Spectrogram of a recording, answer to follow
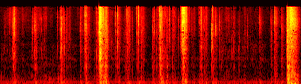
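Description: A foil trading-card pack wrapper crinkling and tearing in irregular sharp bursts as it is pulled open by hand, resisting being opened. The loudest rips come about two seconds in and just before the end.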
